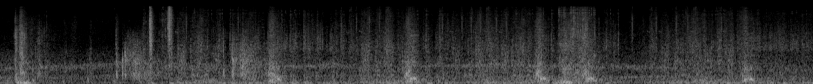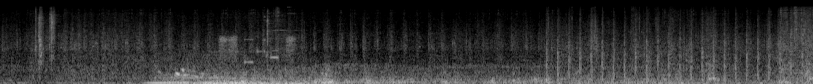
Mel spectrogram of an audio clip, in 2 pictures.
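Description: Game building pieces snap into place with quick clicks and thuds.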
